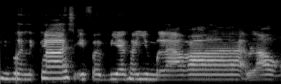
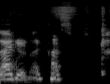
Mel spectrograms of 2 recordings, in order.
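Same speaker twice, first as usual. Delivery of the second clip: whisper; 9 dB quieter than usual. Real, not acted. Gives up on Kelantan accent.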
